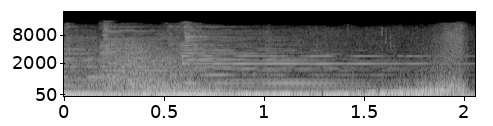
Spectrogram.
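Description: TV news weather-segment intro music: held tones over deep bass, with a swell that builds near the end and cuts off as the forecast begins.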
